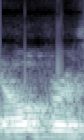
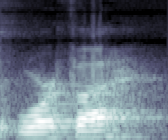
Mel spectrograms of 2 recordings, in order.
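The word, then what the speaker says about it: Orpah: there that said that Oprah's real name is orpa and that people mispronounced it Oprah but I believe that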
